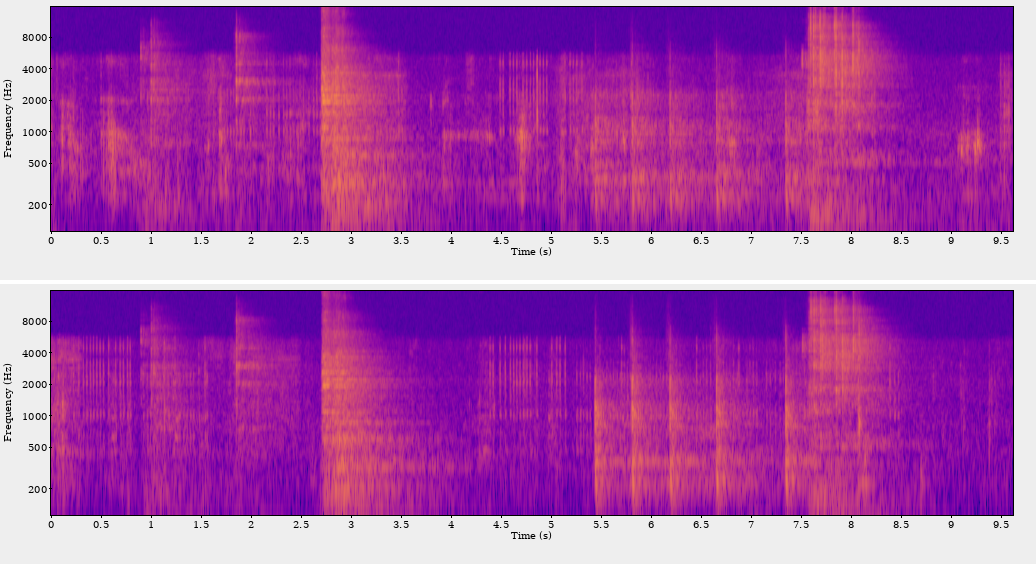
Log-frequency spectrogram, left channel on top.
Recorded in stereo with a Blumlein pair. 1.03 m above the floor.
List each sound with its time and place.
0.9 s a camera shutter: 65° left, 4 m
2.7 s writing: 40° left, 2.5 m
5.4 s chopping: 15° right, 1.1 m
7.5 s crushing: 55° left, 2.5 m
